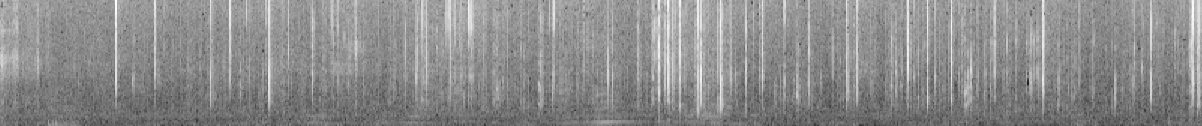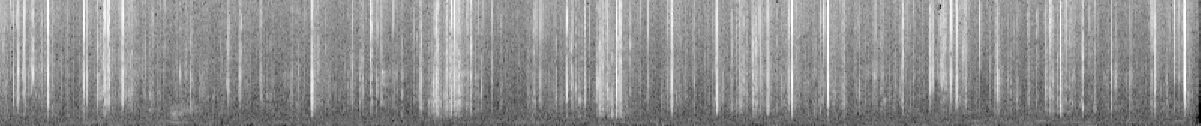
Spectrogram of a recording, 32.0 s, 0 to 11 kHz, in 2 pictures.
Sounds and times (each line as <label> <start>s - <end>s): wasp eating a dead insect 0.9s - 32.0s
